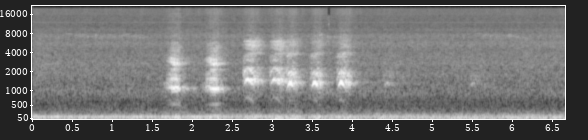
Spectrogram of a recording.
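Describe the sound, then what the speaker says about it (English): A run of harsh crow and raven caws, about six in quick succession, sounds from a short distance outside an abandoned asylum over a low background rumble, then fades. "Got a bunch of crows and ravens accompanying me."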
